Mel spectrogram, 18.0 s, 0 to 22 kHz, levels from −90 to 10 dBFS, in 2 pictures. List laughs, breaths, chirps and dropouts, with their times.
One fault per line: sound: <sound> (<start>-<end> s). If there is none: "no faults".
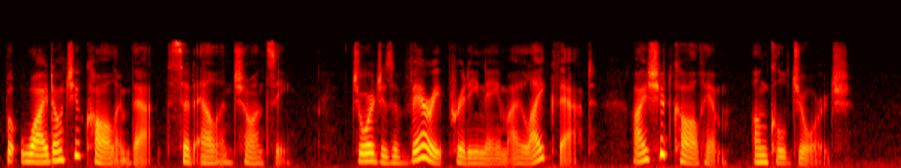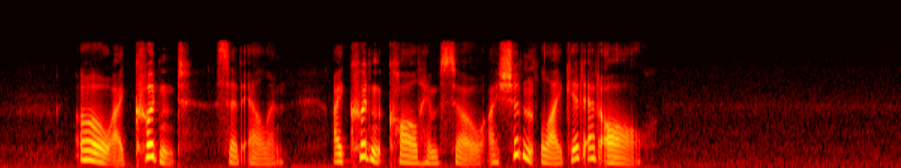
no faults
